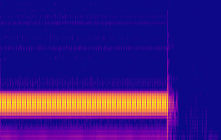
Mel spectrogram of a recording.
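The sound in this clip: A telephone dial tone sounds while a call is being placed: one steady, loud, mid-pitched hum holds unchanged for under two seconds, then cuts off with a brief click and leaves silence.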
